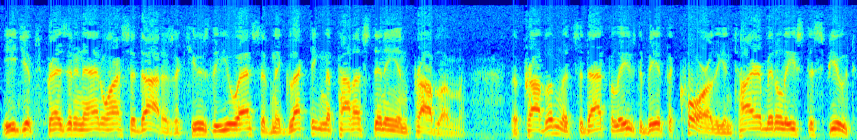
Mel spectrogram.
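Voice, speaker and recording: A dull, band-limited old radio broadcast carries a male news anchor from the 1970s. His husky, mid-pitched voice reads scripted bulletins in a formal, measured announcer style.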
